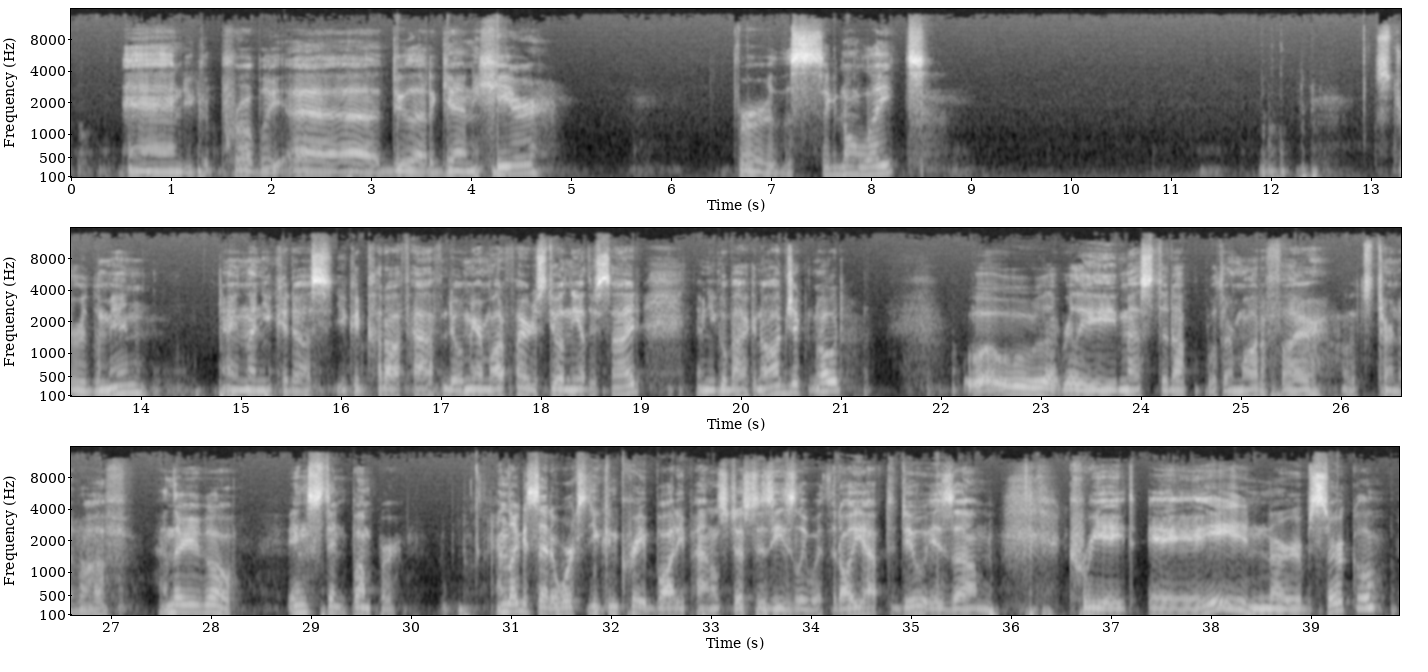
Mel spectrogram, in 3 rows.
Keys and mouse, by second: 2.0 middle click, 2.2 middle click, 2.4 middle click, 2.8-4.4 shift+middle drag, 4.4 shift+c, 14.4 middle click, 14.9 a, 15.5 shift+middle click, 18.6-20.6 middle drag, 19.4-21.0 drag, 21.0-24.4 middle drag, 24.6-26.4 drag, 26.5 click, 27.2-29.0 middle drag, 30.7-35.1 shift+middle drag, 35.1-36.8 shift+drag, 36.3 shift+a, 39.6 middle click.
